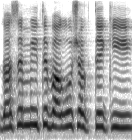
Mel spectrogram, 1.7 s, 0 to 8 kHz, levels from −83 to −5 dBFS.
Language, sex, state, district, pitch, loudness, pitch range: Marathi, female, Maharashtra, Solapur, 290 Hz, -15 LUFS, 275-325 Hz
